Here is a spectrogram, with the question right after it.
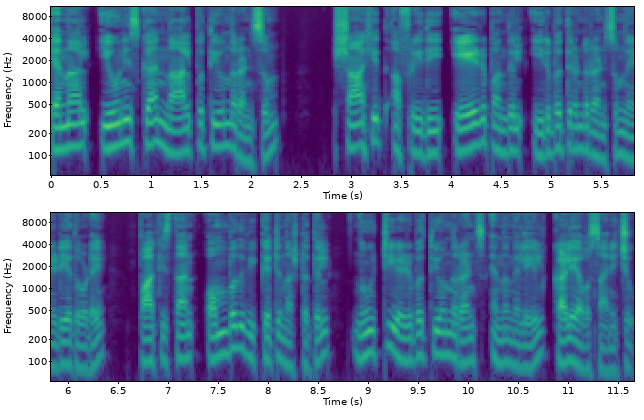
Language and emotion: Malayalam, neutral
